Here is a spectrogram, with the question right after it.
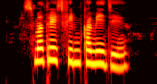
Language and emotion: Russian, neutral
